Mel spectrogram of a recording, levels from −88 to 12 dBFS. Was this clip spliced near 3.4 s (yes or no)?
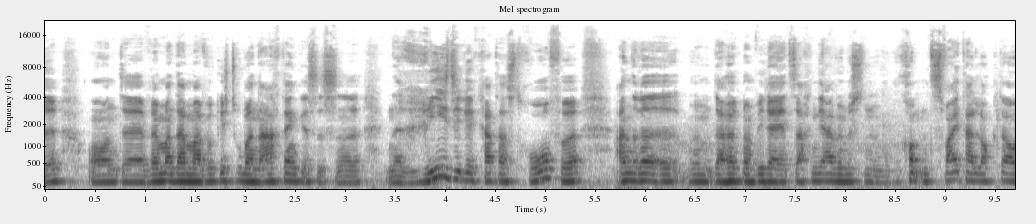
no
